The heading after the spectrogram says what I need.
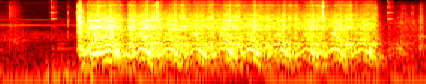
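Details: Forklift ignition system being diagnosed after cleaning: about two seconds of even starter cranking that never catches or picks up speed; cranks but won't fire, ignition suspect.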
